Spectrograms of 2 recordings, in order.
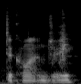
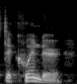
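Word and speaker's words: Dequindre: There's a street by where we live that some people pronounce DeQuandry. It's hilarious. It's DeQuinder.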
